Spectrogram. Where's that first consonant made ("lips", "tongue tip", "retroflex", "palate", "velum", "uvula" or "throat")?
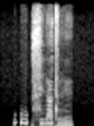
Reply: throat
